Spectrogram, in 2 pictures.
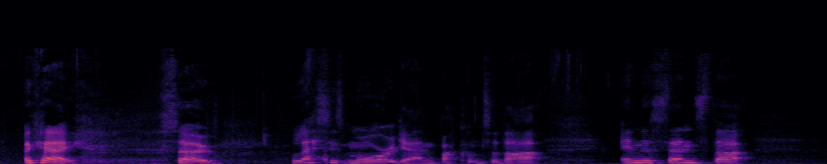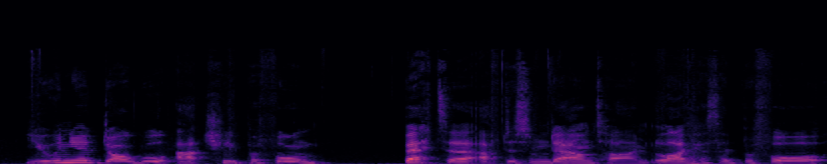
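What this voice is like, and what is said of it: Slightly out of breath. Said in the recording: “You can probably tell I'm still a little bit out of breath.”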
